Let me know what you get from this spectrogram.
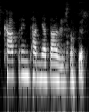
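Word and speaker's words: Katrín Tanja Davíðsdóttir: So how I pronounce it in Icelandic is Katrin Tanja Davíðsdóttir. Oh, wow. Okay. Mm-hmm. And so Katrin. Yeah, but since I started CrossFit, the announcers have always just gone Katrin Davíðsdóttir. So it's easy. People can pronounce it, and that's just kind of what I say. But in Icelandic, it's Katrin Davíðsdóttir.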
